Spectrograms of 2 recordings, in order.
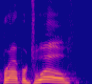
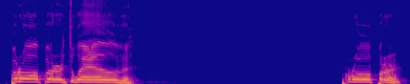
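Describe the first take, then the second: First: Said in the usual way. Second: Slow, high mock Irish accent; hammed-up Irish accent, drawn out. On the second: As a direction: savour the brand name in Irish. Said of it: "How's that Irish accent?".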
